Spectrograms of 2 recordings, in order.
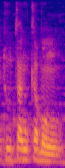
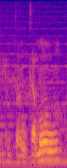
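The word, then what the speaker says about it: Tutankamón: el recinto funerario de tutancamon que significa la imagen viva del dios Amón la k sería en realidad una kh y se pronunciaría como una J pero voy a usar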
